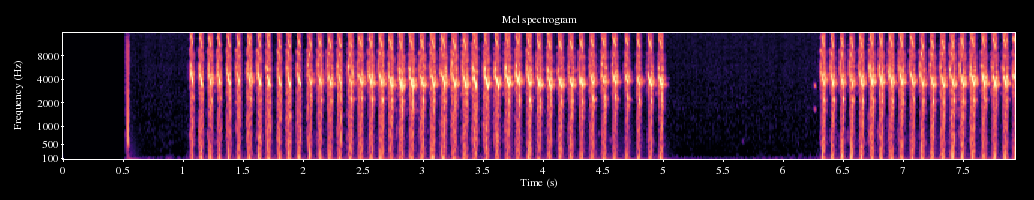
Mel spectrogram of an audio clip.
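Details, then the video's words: Cililin bird in lively song, delivering two extended bursts of rapid, evenly spaced high chirps separated by about a second of silence, after a single faint opening note. "Suara Burung Cililin Gacor Durasi Panjang"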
